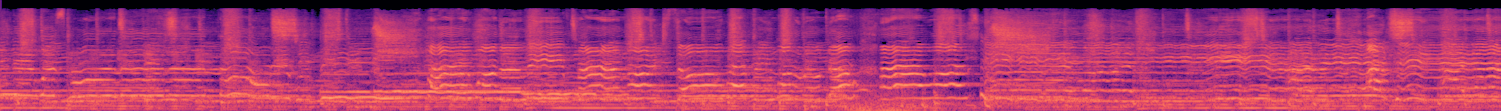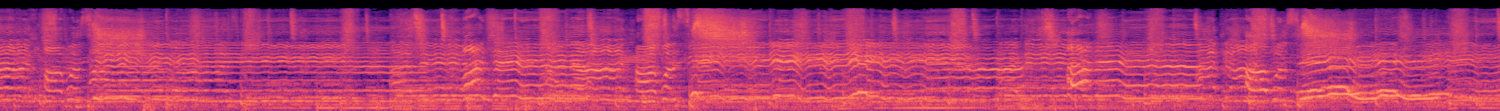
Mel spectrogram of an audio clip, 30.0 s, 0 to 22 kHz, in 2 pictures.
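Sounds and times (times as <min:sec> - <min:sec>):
a cappella group singing: 0:00.0 - 0:30.0
low bass vocal notes: 0:03.2 - 0:15.2.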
